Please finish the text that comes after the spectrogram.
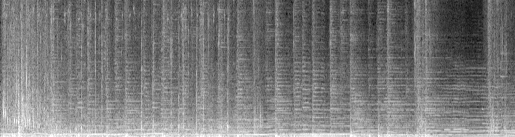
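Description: Roach, a horse in The Witcher III, gallops in steady rhythmic clip-clop hoofbeats, close and loud, over continuous game music and ambience with no talk.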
